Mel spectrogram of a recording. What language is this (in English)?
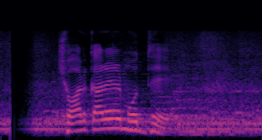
Bangla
